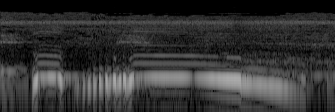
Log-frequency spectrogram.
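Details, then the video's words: Local puter dove, a lively caller in dor style, with a voice said to sound like crying: a short coo, a burst of quick throbbing pulses, then a long drawn-out coo that sags at its end. A faint steady high whine runs throughout. "PUTER LOKAL GACOR DOR SUARA SEPERTI MENANGIS"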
